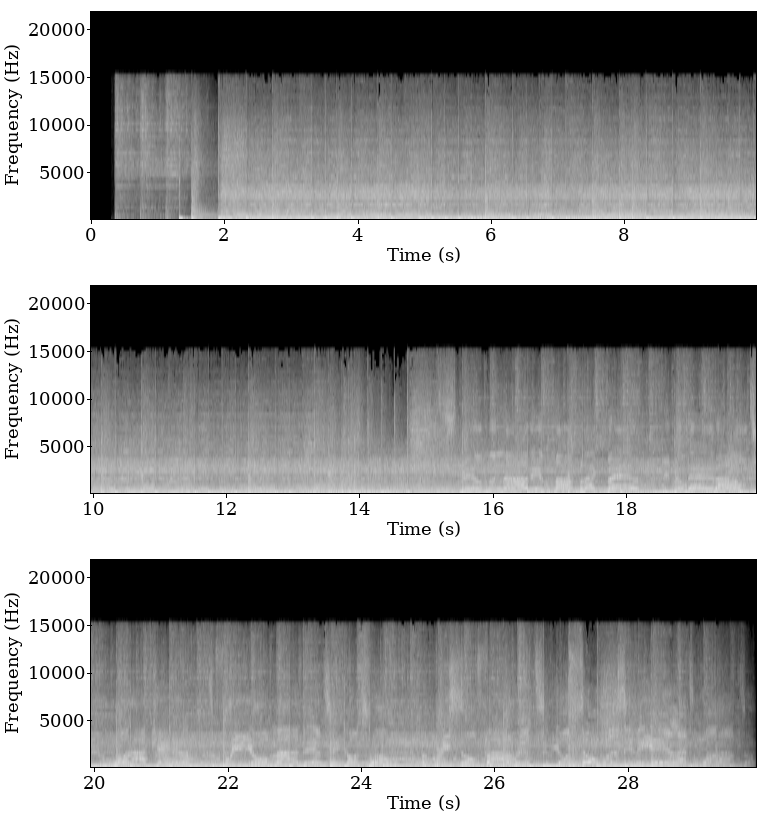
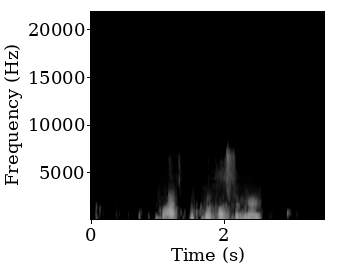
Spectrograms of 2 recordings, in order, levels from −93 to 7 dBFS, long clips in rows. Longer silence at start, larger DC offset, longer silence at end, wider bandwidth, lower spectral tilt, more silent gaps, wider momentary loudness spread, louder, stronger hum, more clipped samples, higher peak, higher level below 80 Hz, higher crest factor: second, 0.35 s vs 0.95 s; neither; second, 0.1 s vs 0.95 s; first, 15.5 kHz vs 7.2 kHz; second, -4.5 dB/octave vs -6 dB/octave; neither; second, 2 LU vs 12 LU; first, -11 LUFS vs -39 LUFS; neither; neither; first, 0 dBFS vs -18 dBFS; first, -18 dBFS vs -76 dBFS; second, 10 dB vs 24 dB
